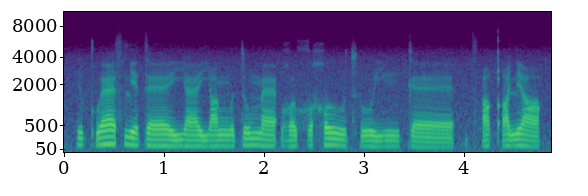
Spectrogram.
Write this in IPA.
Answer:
i kʷʼ æː s lʲ æ t ɛː j æː j ɑ ŋʷ i t u m æː ʔ ʁʷ ɑ xʷ ɪ χ uː t͡sʼ uː j iː k ɛː | t͡sʼ ɑ qʼ ɑ lʲ ɑ

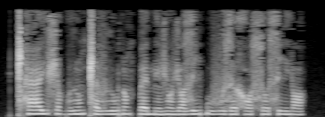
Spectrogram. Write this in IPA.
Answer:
ǁʰ æː j ʃ æ ɡʷ ɪ ð ũ ǁ ɛ v ð u ɗ ɔ̃ k͡p ɛ mʲ ɛ̃ ʒ ɔ̃ ʒ ɒ z i ɓ u v u z ə x ɔ s ʊ s i j ɒ

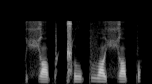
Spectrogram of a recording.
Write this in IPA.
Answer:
ç ɒ p ǁ u p v ɒ ç ɒ p

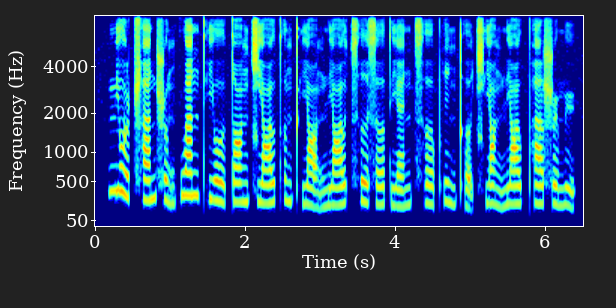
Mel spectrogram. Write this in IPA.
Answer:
m j o˥˩ ʊ̯ ʈ͡ʂʰ a˧˥ n ʂ ʊ̰˨˩ ŋ k w a˥ n t̪ʰ j o˥˩ ʊ̯ t̪ ɑ˥ ŋ t͡ɕ j ɑ˧˥ ʊ̯ t̪ʰ ɤ˧ ŋ pʰ j ɑ̰˨˩ ŋ n̪ j ɑ˧˥ ʊ̯ t͡sʰ ɹ̩˥˩ s ɤ˧˥ t̪ j ɛ˧˥ n t͡sʰ ɤ˥˧ pʰ i˥˩ ŋ t̪ʰ ɤ̰˨˩ t͡ɕʰ j ɑ˥˩ ŋ n̪ j ɑ˥ ʊ̯ pʰ ä˥ ʂ ɻ̩˥˧ m y˥˩

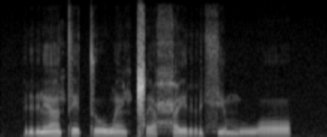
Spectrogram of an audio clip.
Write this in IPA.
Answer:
rʲ ã t e t ʊ w ɛ̃ ǁ ɛ ħ e r sʲ ɔ m u w ɔ

